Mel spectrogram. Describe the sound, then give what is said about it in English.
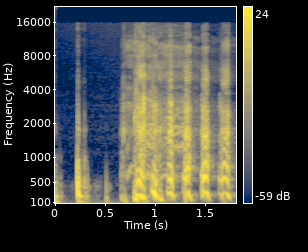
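A single thump, a brief pause, then a quick run of six or seven loud knocks on a microphone, each a hollow, resonant bump in a steady rhythm. “But this time, so like I knock, so I'm like, oops, this is gonna be the knock over the your microphone.”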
